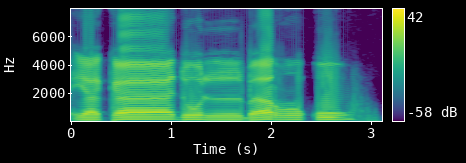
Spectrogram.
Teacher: ada huruf ra yang didahului dengan huruf ba. Maka lafalnya ra di sini harus tebal. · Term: ra-nya tebal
